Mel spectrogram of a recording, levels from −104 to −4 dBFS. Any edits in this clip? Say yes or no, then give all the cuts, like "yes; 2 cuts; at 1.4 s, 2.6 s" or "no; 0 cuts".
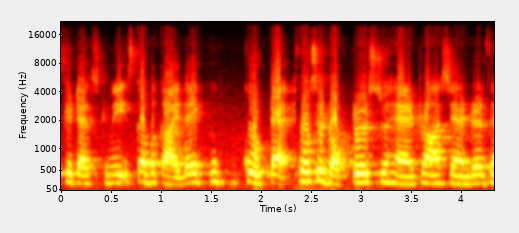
yes; 1 cut; at 2.3 s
